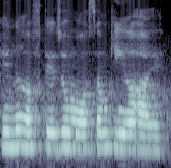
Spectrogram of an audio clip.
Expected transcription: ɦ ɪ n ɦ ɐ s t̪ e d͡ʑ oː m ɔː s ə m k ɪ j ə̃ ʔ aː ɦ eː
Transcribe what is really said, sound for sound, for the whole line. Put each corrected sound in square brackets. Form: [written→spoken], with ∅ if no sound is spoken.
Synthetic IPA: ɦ ɪ n ɦ ɐ [s→f] t̪ e d͡ʑ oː m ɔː s ə m k [ɪ→i] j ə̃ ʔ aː ɦ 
